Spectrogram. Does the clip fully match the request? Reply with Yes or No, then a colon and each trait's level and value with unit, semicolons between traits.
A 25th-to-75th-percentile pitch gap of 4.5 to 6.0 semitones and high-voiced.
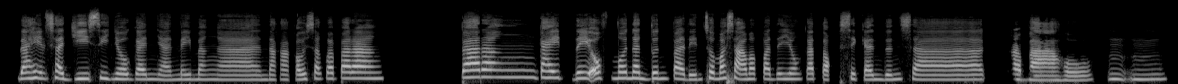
No: average, 3.6 semitones; high, 245 Hz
